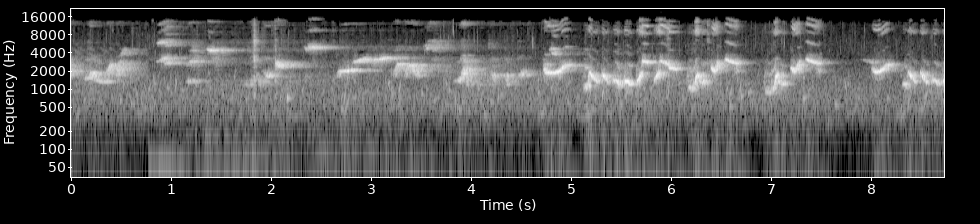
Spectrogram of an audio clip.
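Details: Masteran recording of murai batu (White-rumped shama): flowing mellow whistled phrases that give way to louder rising-and-falling warbles and high twittering notes, delivered in quick succession.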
